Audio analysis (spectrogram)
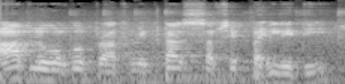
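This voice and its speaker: A man speaks in a Punjabi accent with a fairly high pitch and ordinary pitch variation. Music plays in the background. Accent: Punjabi-tinged Hindi. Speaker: senior lawyer addressing new advocates. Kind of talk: formal speech to an audience.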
